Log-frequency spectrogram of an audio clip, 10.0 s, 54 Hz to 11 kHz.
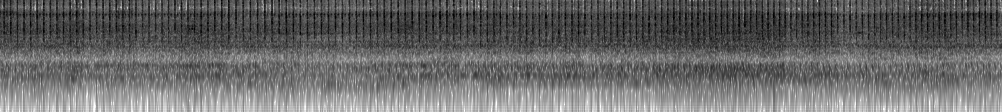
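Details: Acto lawnmower with new filter, cleaned and checked plug, fresh SAE 30 oil and electronic ignition: bright buzzing single-cylinder engine holds steady speed for ten seconds, no hunting, knocks or misses; healthy running.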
